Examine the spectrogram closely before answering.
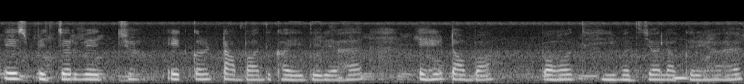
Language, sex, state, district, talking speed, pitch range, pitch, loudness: Punjabi, female, Punjab, Kapurthala, 135 wpm, 220-245 Hz, 230 Hz, -18 LUFS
